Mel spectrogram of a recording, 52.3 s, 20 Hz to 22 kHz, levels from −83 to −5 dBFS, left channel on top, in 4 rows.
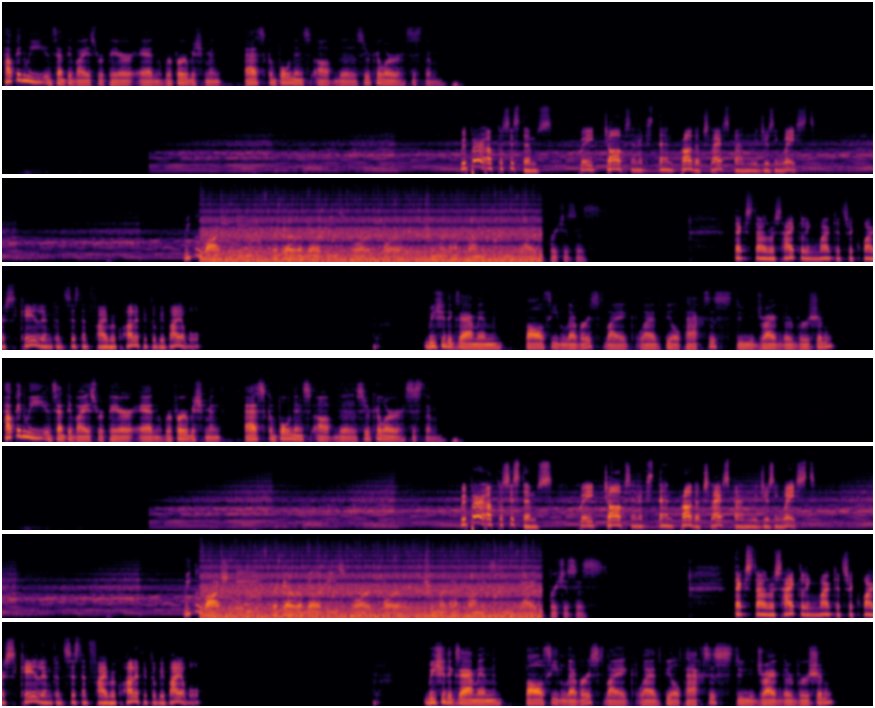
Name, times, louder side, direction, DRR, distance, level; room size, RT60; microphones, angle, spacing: voice 1, 0.0-3.3 3.6-6.6 28.8-35.1 45.5-46.7 47.0-51.6, right 2 dB, 65° right, 5.2 m, -35 dB
sound 1, 15.3-30.0, right 4 dB, 85° right, 6.8 m, -49 dB
voice 2, 19.9-21.3 21.7-25.1 36.4-42.1, right 3 dB, 40° right, 7.2 m, -34 dB
Stream / Trickle dribble, 29.1-34.2, right 1 dB, 10° right, 5.9 m, -34 dB
head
